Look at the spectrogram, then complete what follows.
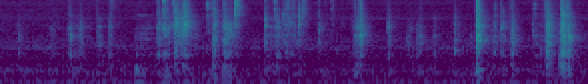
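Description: Faint, scattered light clicks and taps of hand tools being handled on a workbench as a screwdriver is fetched, with a cluster about two seconds in and a few sharper ones near the end.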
